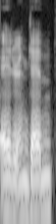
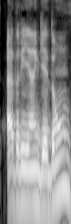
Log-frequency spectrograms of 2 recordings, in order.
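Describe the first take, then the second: First: The name is said with an American accent. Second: The name is said with a French accent.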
